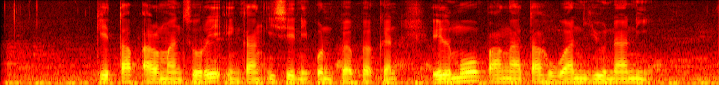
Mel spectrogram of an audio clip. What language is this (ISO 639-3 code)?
jav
